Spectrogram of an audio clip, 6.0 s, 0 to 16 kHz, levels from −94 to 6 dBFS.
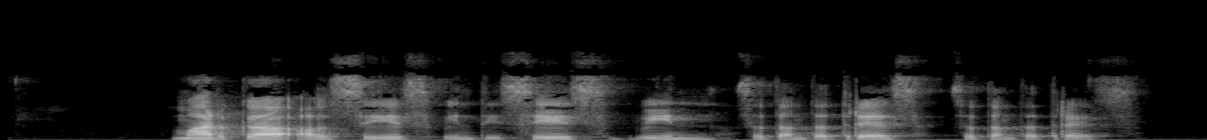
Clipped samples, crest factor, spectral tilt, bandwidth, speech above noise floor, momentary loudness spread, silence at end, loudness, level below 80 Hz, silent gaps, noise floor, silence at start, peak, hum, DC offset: under 0.1%; 26 dB; -4 dB/octave; 9.8 kHz; 47 dB; 18 LU; 0.4 s; -27 LUFS; -60 dBFS; none; -74 dBFS; 0.85 s; -2 dBFS; none; under 0.1%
